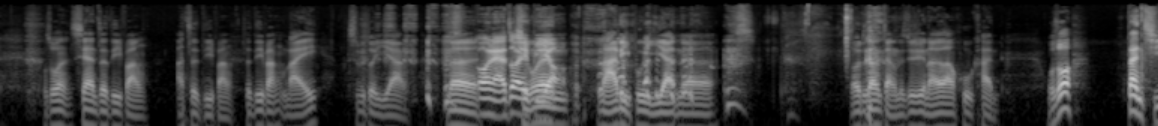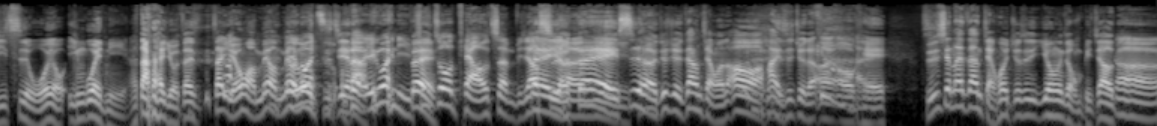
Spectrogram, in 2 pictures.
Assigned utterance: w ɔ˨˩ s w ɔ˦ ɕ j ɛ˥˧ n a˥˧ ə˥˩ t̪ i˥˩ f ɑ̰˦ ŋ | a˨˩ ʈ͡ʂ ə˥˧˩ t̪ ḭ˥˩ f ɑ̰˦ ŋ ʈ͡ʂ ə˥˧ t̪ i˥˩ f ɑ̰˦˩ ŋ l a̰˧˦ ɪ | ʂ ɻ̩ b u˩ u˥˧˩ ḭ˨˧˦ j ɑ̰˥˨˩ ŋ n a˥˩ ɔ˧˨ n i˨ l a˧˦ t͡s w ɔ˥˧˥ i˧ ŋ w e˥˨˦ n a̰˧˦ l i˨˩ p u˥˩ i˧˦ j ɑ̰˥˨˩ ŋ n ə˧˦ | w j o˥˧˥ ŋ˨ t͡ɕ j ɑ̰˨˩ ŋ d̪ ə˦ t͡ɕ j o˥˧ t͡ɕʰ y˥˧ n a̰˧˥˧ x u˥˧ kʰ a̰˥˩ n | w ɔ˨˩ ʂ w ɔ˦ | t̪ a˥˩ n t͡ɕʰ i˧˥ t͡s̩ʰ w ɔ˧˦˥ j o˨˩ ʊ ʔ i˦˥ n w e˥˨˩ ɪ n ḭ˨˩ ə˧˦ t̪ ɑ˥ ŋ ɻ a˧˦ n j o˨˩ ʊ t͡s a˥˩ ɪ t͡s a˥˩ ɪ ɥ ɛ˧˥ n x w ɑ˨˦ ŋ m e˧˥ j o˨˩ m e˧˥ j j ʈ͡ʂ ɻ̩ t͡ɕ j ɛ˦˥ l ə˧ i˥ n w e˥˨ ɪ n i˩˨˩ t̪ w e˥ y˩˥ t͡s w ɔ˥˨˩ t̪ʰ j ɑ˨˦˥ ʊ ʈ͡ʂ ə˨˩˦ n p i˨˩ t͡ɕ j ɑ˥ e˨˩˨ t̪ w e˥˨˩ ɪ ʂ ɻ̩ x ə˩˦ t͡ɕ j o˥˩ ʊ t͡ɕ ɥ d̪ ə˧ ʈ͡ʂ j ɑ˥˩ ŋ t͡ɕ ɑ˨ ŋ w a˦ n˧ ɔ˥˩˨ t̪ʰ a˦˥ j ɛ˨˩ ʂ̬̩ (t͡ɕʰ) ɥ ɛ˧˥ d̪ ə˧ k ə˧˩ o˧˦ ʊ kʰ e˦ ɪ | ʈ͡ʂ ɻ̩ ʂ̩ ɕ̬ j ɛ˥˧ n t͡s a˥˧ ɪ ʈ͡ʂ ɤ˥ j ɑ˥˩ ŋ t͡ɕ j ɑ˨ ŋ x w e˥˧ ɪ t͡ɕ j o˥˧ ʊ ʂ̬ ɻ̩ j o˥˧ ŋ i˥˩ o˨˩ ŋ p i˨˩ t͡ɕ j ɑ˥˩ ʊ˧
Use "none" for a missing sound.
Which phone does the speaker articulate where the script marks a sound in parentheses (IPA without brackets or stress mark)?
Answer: t͡ɕ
